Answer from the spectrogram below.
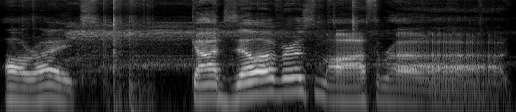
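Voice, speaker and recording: Pitched on the high side, this man's voice swings hugely up and down, moves extremely slowly, and has vocal fry, with a little hiss or hum behind it. A teacher and kids' show host, he shows off toys in a casual, playful, theatrical way full of goofy exclamations.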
